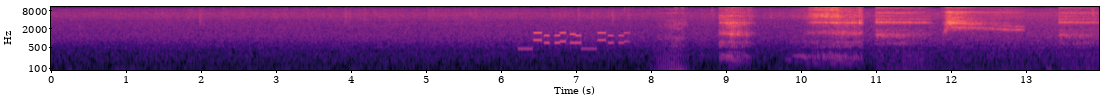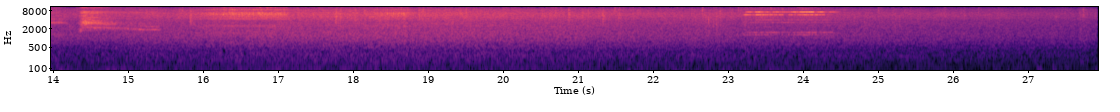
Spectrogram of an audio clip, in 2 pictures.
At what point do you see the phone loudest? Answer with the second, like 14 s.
7 s.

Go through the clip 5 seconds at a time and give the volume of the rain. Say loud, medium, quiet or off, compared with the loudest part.
medium, medium, medium, loud, loud, medium.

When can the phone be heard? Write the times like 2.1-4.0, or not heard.
6.2-7.8, 22.7-24.6.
